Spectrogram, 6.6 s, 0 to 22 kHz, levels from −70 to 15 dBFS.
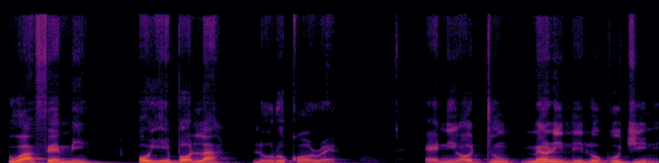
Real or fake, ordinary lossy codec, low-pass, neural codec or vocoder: fake; none; none; autoencoder, 48 kHz, 128 numbers a frame, DAC-VAE, trained on Japanese speech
